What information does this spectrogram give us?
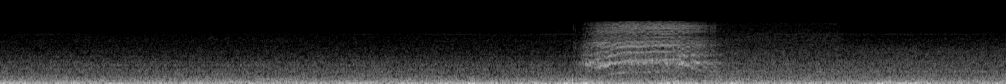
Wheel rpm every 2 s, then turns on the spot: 0, 0, 10, 50, 0.
6-8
